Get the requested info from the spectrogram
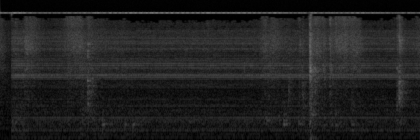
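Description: A steady electrical hum with several fixed tones starts abruptly and runs on, with a couple of light knocks, one about a second in and one a little past the middle.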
